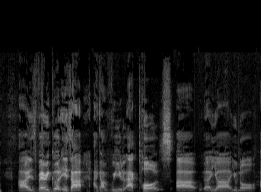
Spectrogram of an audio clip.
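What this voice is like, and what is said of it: Put-on mixed foreign accent. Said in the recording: “Your accent's a little bit uh, um, ... multicultural there.”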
